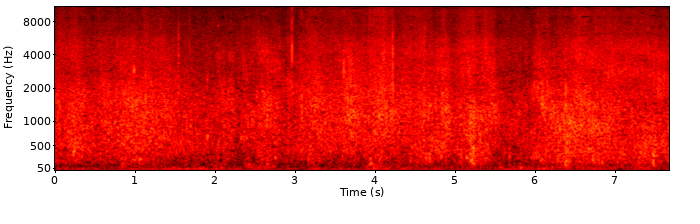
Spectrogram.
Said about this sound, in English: did a few quick checks and realised no, that's exactly what I'm hearing and it was the sound of the ocean. There was a bit of a swell, and it was the sound of the ocean lapping against the side um, of this iceberg.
